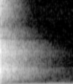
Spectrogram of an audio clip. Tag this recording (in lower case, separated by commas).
hands, clapping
